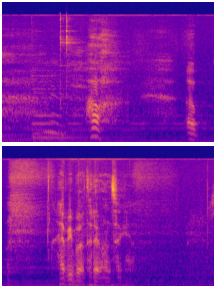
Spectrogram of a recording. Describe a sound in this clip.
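A young man talks and laughs nearby.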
